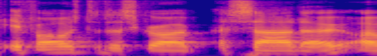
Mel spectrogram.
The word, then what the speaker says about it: asado: I don't think Michael was there, but Jason was there, a couple other boys, his brother, and we had asada. – Asado. – Is that how you pronounce it? – Asado. – Okay, so I'll pronounce it Australian way, asada.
